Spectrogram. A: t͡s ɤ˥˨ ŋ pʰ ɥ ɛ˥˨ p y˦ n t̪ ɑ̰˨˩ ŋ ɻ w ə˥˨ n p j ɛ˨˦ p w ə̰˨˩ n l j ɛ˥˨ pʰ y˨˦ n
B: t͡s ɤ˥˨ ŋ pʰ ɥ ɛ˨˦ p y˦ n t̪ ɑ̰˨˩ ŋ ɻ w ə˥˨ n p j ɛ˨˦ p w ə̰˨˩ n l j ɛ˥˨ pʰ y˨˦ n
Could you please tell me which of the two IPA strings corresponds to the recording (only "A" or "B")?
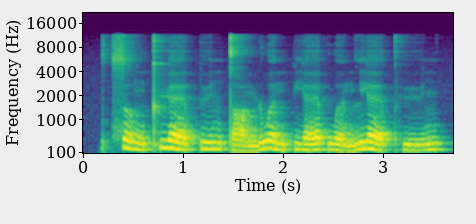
A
